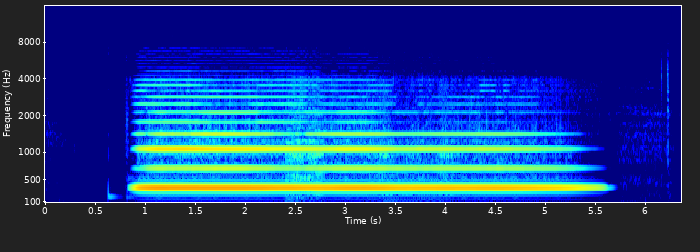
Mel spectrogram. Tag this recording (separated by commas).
Musical instrument, Music, Wind instrument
